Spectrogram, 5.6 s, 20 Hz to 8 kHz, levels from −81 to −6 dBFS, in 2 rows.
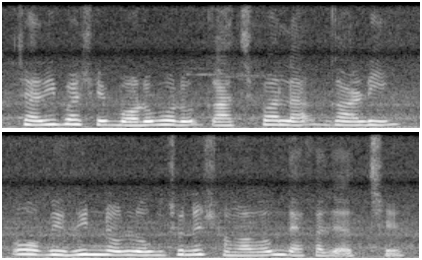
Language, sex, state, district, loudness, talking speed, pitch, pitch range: Bengali, female, West Bengal, Alipurduar, -14 LUFS, 120 wpm, 245 Hz, 230-265 Hz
